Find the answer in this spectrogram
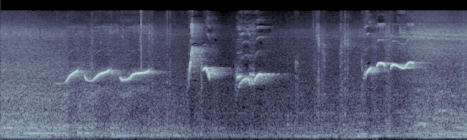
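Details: Greater green leafbird, ngentrok song style kept as a reference for training other birds: looping whistled phrases with wavy pitch, a sharp upward slur, then more undulating whistles after a brief lull.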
